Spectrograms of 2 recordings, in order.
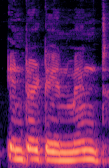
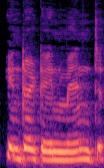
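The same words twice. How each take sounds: The two takes are said the same way.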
